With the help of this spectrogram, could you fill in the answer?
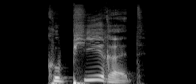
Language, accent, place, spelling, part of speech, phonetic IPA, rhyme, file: German, Germany, Berlin, kupieret, verb, [kuˈpiːʁət], -iːʁət, De-kupieret.ogg
- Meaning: second-person plural subjunctive I of kupieren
